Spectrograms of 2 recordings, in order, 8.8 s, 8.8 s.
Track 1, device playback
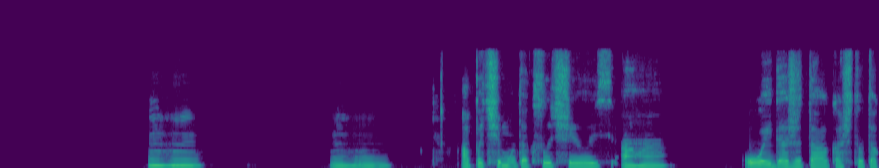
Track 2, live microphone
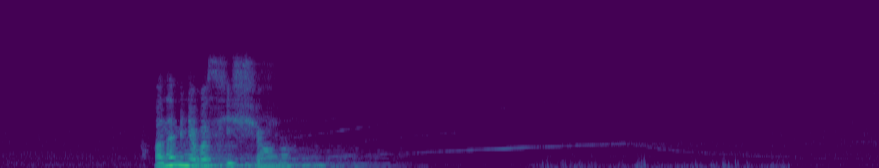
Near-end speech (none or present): present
